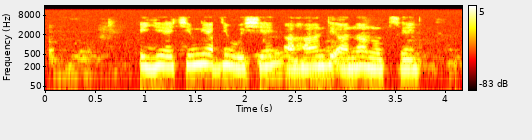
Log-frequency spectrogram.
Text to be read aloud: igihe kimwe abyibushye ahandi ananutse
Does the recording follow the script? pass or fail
pass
